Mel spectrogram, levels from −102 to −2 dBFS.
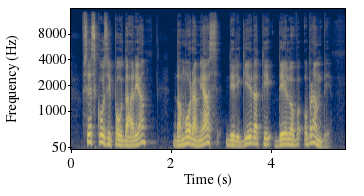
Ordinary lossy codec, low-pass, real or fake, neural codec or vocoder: none; 14.4 kHz; real; none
